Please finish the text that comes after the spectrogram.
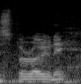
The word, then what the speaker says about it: Spironi: Julian Spironi rhymes with pepperoni.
